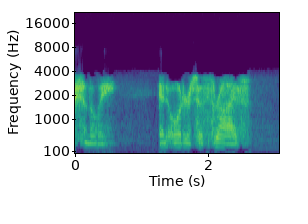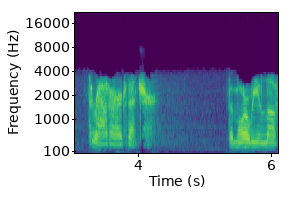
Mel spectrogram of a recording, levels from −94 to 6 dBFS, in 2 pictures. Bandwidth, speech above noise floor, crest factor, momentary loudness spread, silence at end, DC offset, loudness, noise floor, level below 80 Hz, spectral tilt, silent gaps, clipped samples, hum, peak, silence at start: 4.1 kHz; 43 dB; 16 dB; 11 LU; 0 s; under 0.1%; -14 LUFS; -56 dBFS; -64 dBFS; -5 dB/octave; none; under 0.1%; none; 0 dBFS; 0 s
